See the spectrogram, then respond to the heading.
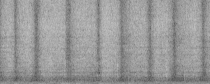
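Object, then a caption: Wood-grain laminate table top. A palm and fingertips rub and sweep back and forth across the flat surface of a dark wood-grain laminate portable table top. The result is a steady, breathy friction hiss that swells and dips with each stroke, over a constant low hum.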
